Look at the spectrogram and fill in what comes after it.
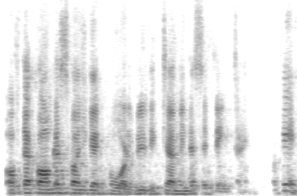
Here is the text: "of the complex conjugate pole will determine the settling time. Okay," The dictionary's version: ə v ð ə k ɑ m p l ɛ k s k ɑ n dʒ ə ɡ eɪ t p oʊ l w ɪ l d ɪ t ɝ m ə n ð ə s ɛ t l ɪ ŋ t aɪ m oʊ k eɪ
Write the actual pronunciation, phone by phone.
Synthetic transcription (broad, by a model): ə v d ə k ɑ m l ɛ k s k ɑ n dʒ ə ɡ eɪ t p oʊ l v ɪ l d ɪ t ɝ m ə n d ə s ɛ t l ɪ ŋ t aɪ m oʊ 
